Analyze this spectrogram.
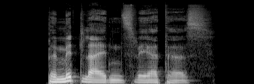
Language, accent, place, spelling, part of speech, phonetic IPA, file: German, Germany, Berlin, bemitleidenswertes, adjective, [bəˈmɪtlaɪ̯dn̩sˌvɛɐ̯təs], De-bemitleidenswertes.ogg
- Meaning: strong/mixed nominative/accusative neuter singular of bemitleidenswert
